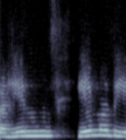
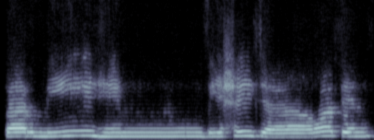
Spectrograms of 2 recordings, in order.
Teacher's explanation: میم ساکن کے بعد با آئے گا تو وہاں پر میم کی آواز خفی ہو جائے گی، وہاں پر اخفا ہو جائے گا. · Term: اخفاء شفوی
